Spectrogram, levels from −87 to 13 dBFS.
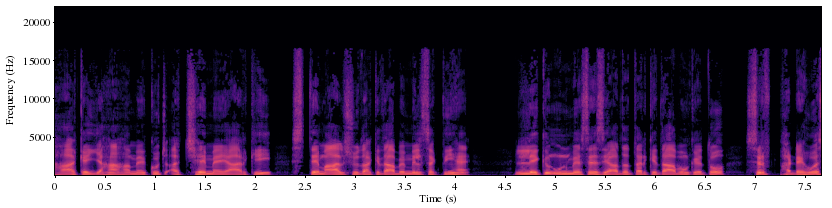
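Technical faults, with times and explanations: No technical faults are audible anywhere in this speech recording.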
